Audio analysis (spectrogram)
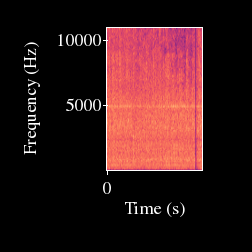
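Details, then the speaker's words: Gear drive being run in on a lathe at about 600 RPM with gears oiled, after gears previously tore up within 10–15 miles: smooth steady whir and even gear hum, no grinding or clicks; no metal flakes found afterward. "No weird noises. Feels nice. I don't hear anything that indicate the gears getting torn up."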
